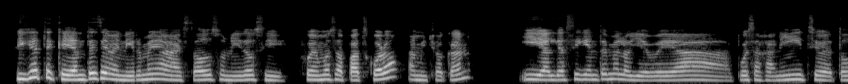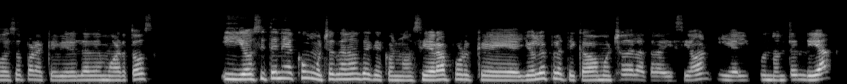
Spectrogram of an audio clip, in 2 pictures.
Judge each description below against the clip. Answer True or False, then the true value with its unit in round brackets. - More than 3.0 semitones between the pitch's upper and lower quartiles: False (2.7 semitones)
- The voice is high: True (210 Hz)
